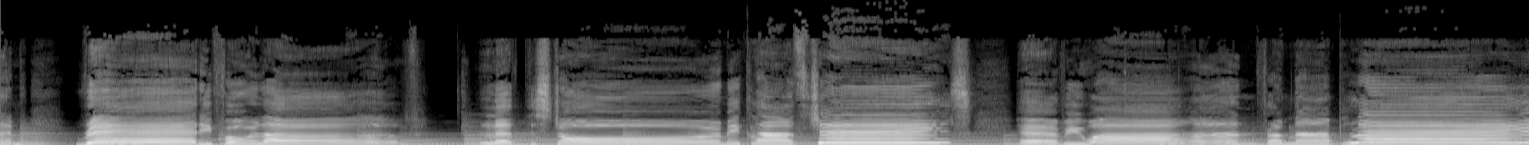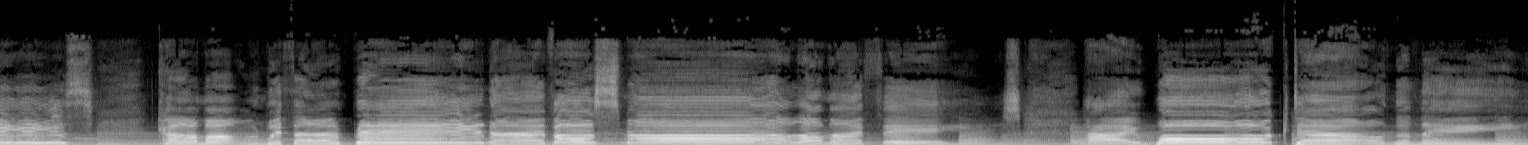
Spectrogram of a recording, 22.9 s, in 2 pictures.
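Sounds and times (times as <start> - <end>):
baritone singing practice track: 0.0 - 22.9.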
